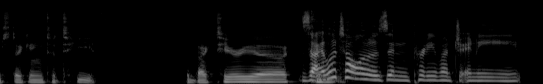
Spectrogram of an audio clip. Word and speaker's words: Xylitol: Xylitol? Yes, there you go. Xylitol is a natural sweetener that prevents cavity-causing bacteria from sticking to teeth. The bacteria. Xylitol is in pretty much any sugar-free gum.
